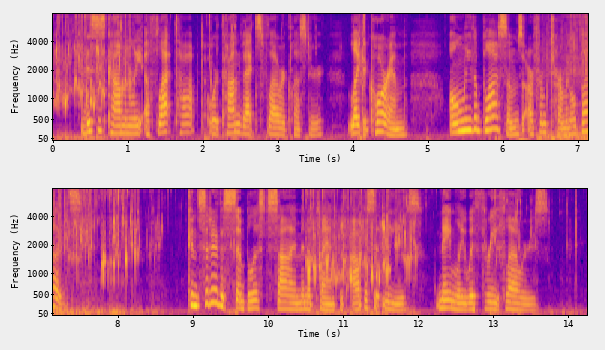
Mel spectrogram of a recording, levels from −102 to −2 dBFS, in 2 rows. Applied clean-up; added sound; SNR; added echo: none; Liquid; 11 dB; none.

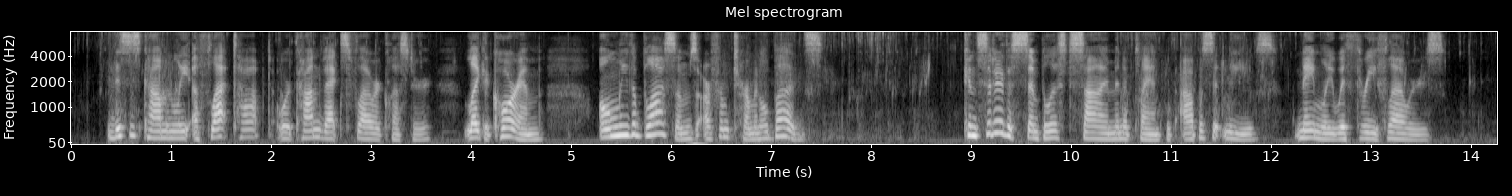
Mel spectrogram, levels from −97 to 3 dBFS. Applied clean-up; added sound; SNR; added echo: neural separator model SepFormer DNS4.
